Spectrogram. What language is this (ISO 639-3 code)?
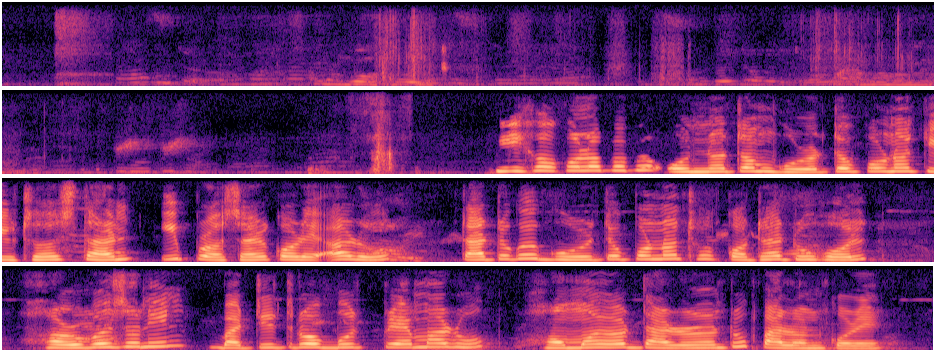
asm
